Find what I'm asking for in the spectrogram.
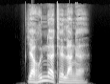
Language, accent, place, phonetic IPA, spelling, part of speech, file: German, Germany, Berlin, [jaːɐ̯ˈhʊndɐtəˌlaŋə], jahrhundertelange, adjective, De-jahrhundertelange.ogg
- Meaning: inflection of jahrhundertelang: 1. strong/mixed nominative/accusative feminine singular 2. strong nominative/accusative plural 3. weak nominative all-gender singular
